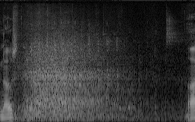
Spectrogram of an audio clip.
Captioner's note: laughter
